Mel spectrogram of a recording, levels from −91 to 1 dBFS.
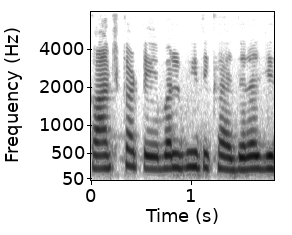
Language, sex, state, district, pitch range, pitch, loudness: Hindi, female, Chhattisgarh, Bilaspur, 225-245 Hz, 230 Hz, -13 LUFS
